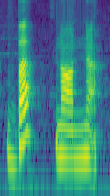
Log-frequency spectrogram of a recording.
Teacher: with banana, there are two schwa sounds in that word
